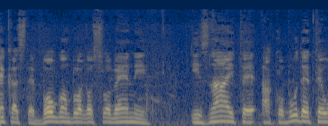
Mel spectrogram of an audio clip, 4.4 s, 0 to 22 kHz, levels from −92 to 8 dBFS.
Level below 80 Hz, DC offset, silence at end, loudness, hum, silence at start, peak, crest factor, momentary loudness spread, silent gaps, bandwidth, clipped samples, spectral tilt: -60 dBFS; under 0.1%; 0 s; -30 LUFS; none; 0 s; -12 dBFS; 16 dB; 9 LU; none; 16 kHz; under 0.1%; -5.5 dB/octave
